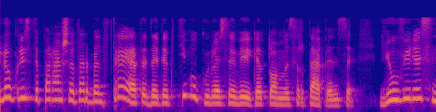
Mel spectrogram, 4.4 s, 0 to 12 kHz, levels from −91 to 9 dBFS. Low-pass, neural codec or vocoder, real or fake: 7.2 kHz; codec, 16 kHz, 2 kbps, FreqCodec, larger model; fake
